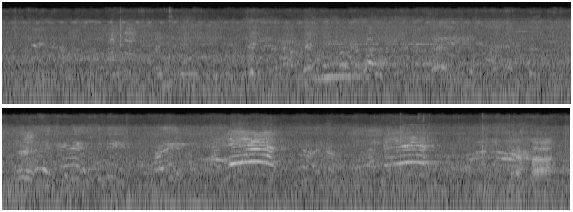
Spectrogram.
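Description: A crowd of people chatters outdoors in a steady murmur.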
